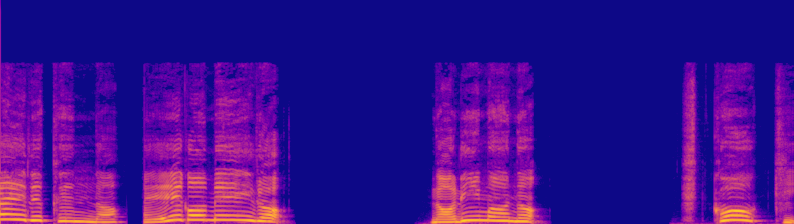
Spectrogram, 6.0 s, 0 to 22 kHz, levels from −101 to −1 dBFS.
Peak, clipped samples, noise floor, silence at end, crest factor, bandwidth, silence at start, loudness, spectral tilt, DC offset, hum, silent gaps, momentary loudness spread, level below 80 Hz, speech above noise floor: -6 dBFS; under 0.1%; under -90 dBFS; 0 s; 16 dB; 14 kHz; 0 s; -20 LUFS; -4.5 dB/octave; under 0.1%; none; 0.95-1.06 s, 2.21-3.11 s, 4.13-5.02 s; 10 LU; -72 dBFS; over 70 dB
